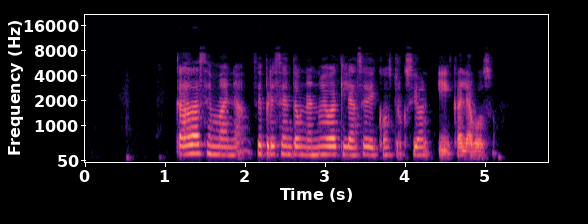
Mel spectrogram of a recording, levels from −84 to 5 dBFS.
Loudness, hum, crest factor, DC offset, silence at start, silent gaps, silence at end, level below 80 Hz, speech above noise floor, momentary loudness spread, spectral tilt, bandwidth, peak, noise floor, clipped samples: -21 LUFS; none; 18 dB; under 0.1%; 1.15 s; none; 0.75 s; -76 dBFS; 46 dB; 10 LU; -4 dB/octave; 8 kHz; -4 dBFS; -67 dBFS; under 0.1%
